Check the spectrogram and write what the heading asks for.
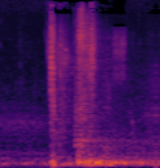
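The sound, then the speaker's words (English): A video game arrow is loosed from a bow at an enemy while sneaking: a sharp release followed by a quick, airy whoosh, fairly loud, with no voices over it. “Lace this dude with an arrow.”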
